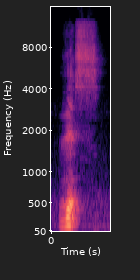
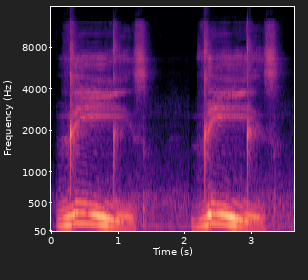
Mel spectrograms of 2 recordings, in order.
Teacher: When we talk about these, the E is going to be E. And the S is going to be Z. These. And it's going to be longer.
